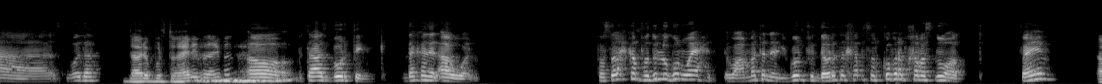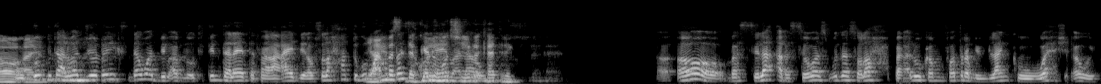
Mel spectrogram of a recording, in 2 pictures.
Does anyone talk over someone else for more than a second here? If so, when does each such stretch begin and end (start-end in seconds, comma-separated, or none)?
14.6-16.0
